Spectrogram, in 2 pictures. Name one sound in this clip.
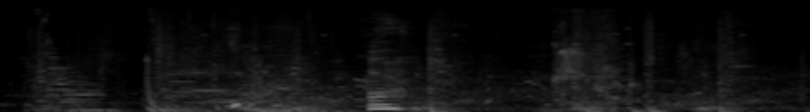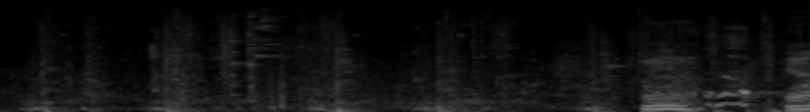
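Blades clash and strike in quick bursts of combat.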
